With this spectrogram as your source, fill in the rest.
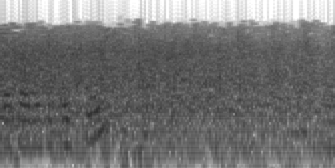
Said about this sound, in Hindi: सभी जोर से ताली बजाते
